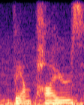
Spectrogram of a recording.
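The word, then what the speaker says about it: vampyres: said they were vampires vampires with a Y pronounced exactly the same as vampires I suppose that was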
